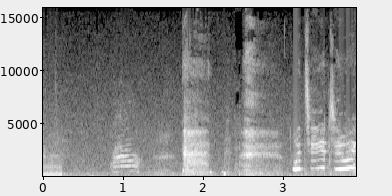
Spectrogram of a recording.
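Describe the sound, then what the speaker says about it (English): A cat meows repeatedly outside a window in the snow, several short rising calls spread across the moment, fairly close, with a person talking softly between and over them. "where's the meowing coming from? And there's a cat outside the window."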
